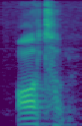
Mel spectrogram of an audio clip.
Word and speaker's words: autumn: This is pronounced as autumn. Autumn. Very good. The bold letter N is silent over there.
